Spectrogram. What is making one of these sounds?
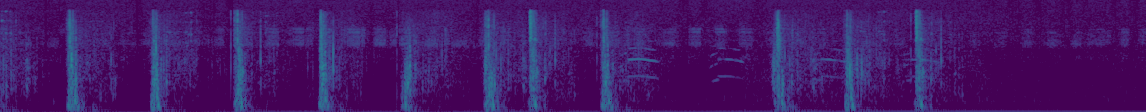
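Footsteps thud on hard ground at a steady walking pace.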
